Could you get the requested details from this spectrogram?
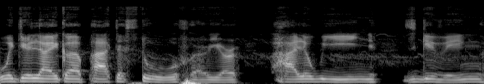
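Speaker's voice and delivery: put-on pirate voice. Offering stew to a trick-or-treater as Patty the Pirate. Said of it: "it's me, Patty the Pirate".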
